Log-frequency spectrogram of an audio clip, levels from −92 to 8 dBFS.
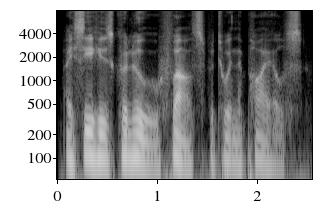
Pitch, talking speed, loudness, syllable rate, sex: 85 Hz, 190 wpm, -21 LUFS, 4.7 syllables/s, male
